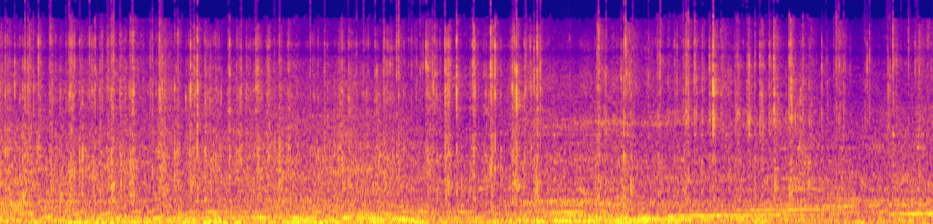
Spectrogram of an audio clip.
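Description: Baking paper crinkling and rustling as it is pressed and folded into a round metal cake tin, with scissors snipping the paper near the end. A steady low hum runs underneath.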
